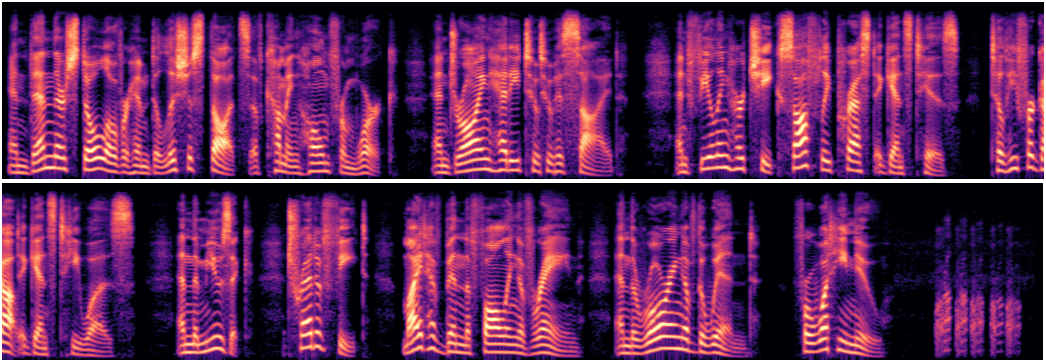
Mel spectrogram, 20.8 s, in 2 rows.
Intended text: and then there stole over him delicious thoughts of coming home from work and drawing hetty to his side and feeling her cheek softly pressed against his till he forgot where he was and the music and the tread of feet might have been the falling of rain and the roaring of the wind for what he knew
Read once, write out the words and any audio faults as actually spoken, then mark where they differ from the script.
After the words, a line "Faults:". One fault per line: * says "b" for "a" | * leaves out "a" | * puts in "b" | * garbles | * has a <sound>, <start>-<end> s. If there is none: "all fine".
and then there stole over him delicious thoughts of coming home from work and drawing hetty to to his side and feeling her cheek softly pressed against his till he forgot against he was and the music the tread of feet might have been the falling of rain and the roaring of the wind for what he knew
Faults:
* puts in "to"
* says "against" for "where"
* leaves out "and"
* has a laugh, 19.7-20.6 s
